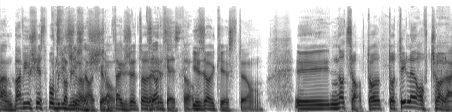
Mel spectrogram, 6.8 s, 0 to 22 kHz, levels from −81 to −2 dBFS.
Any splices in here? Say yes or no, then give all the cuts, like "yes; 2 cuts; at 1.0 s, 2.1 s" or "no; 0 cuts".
yes; 2 cuts; at 2.2 s, 5.7 s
